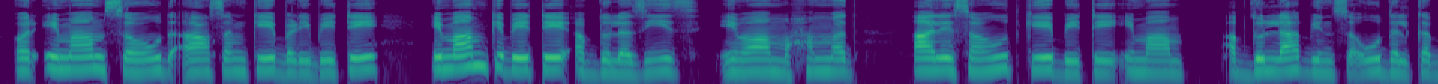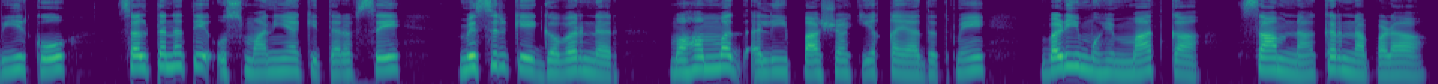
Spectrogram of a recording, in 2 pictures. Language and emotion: Urdu, neutral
